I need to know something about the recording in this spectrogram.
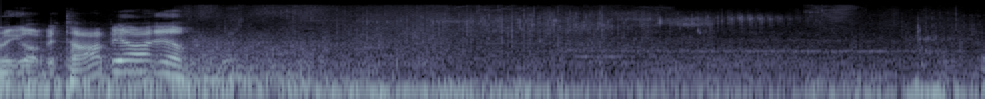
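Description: A shimmering energy burst crackles and fades.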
